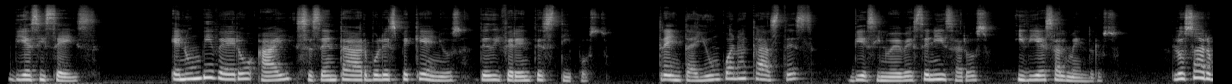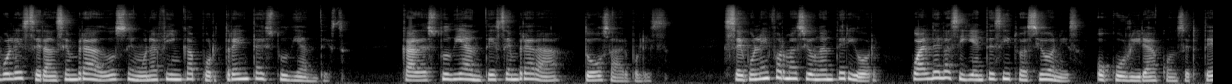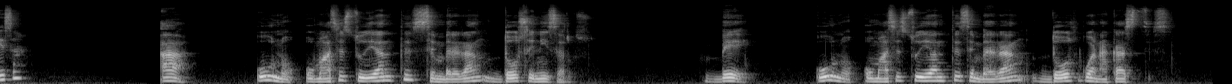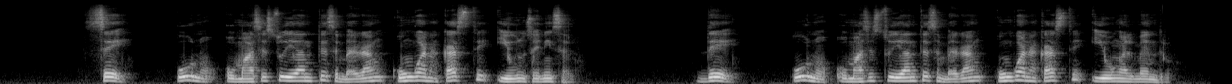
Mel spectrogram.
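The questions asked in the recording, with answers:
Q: Según la información anterior, ¿cuál de las siguientes situaciones ocurrirá con certeza?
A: B: Uno o más estudiantes sembrarán 2 guanacastes.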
